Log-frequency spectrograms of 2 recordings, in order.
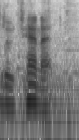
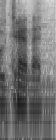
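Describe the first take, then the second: First: The first syllable sounds like 'loo'. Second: The first syllable sounds like 'left'. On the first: "Americans pronounce it as lieutenant" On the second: "The U K and Canada pronounce it as left as lieutenant"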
